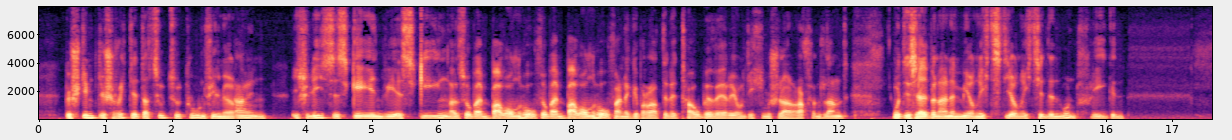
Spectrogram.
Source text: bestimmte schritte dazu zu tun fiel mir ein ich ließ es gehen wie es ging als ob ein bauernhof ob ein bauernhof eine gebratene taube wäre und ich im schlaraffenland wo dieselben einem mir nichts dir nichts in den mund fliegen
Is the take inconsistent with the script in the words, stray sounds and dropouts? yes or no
no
